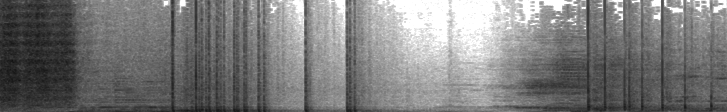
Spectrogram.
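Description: Fireworks going off: a loud hissing whoosh at the start, then a run of sharp cracks, a short lull near the middle, and another rapid run of crackling pops near the end, with music underneath.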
